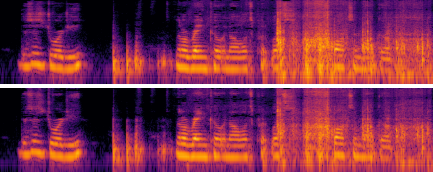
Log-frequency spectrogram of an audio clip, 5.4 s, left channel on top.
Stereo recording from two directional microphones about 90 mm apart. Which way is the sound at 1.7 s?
Centre (ahead or behind).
